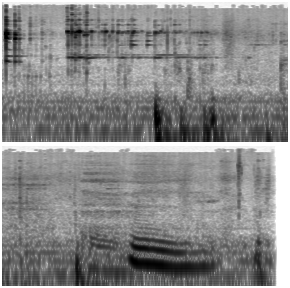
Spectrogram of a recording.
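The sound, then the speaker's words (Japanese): Bright glass clinks ring out near the start as glasses are touched in a toast, a few quick taps with a lingering chime, followed by low thumps and a soft hum as glasses are set down. “うん、 乾杯しますか。 乾杯しましょ う”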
